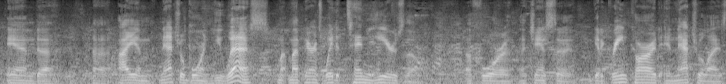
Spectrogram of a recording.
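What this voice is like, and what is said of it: Slight foreign accent. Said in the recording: “You have a little accent, but not too much.”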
